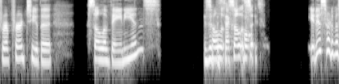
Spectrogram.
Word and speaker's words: Sullivanians: for me to say sullivani sullivanians I'm pretty sure that's how you pronounce it um but it was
